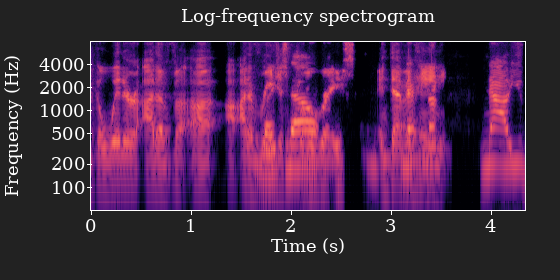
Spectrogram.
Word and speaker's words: Prograis: I found out that Prograis that's how you pronounce that last name. You don't pronounce the S. Right. It's Prograis.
